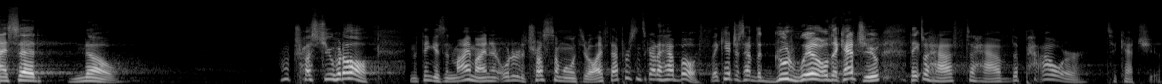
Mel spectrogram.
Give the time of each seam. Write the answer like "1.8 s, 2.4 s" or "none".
4.0 s, 9.2 s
